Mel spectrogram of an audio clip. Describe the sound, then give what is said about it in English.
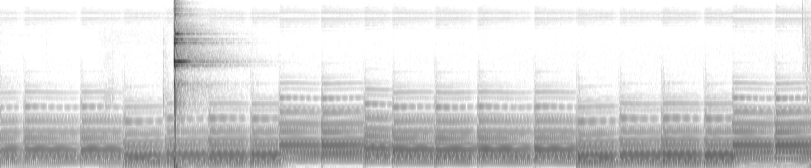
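A single bright clink of glasses in a toast rings out early on, sharp and short, over steady sustained musical chords that keep shifting pitch throughout. No one speaks. “And with that being said, cheers!”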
